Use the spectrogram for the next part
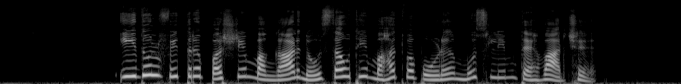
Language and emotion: Gujarati, neutral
